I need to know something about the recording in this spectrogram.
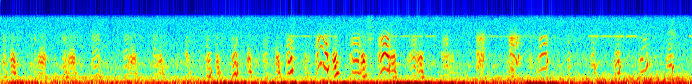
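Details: Ten-day-old puppy, newly active and moving around, giving a rapid run of short, thin squeaks and whimpers, several per second, some rising sharply. A constant low rumbling background runs throughout.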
